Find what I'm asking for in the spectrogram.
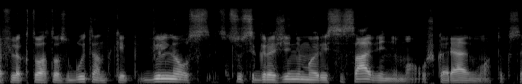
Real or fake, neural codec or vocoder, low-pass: real; none; 14.4 kHz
